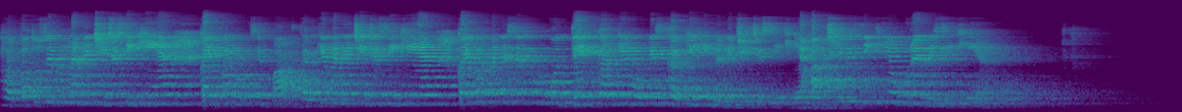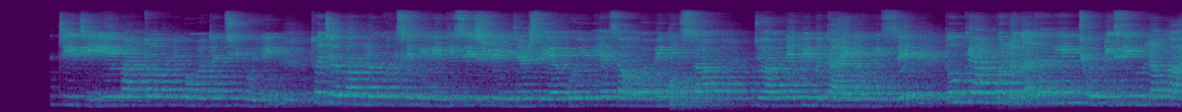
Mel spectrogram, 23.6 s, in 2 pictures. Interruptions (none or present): none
